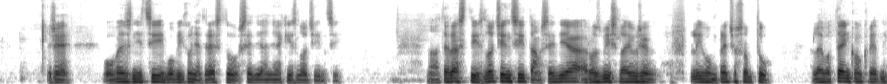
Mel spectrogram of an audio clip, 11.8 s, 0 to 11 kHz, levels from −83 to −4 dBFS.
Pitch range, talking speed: 100-115 Hz, 130 wpm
